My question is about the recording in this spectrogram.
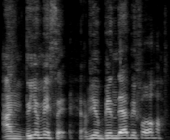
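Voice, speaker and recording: A man's voice: on the high side, fairly even intonation, moderate pace, fairly bright tone. A man hosting an interview, talking casually and rambling with lots of "like" and "you know". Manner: rambling, many likes and fillers.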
